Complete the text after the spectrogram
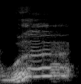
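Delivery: high, surprised "What?"; shocked viewers. Retold or imitated. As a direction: imitate the gasping audience. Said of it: "where y'all be like".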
